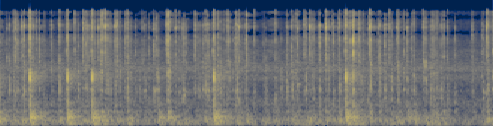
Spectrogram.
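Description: Fingertips and long painted nails type on the keycaps of a full-size black plastic mechanical keyboard with purple RGB backlighting. An irregular stream of quick, bright clicks and clacks comes through, with a few louder strikes standing out. Each tap dies away almost at once.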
